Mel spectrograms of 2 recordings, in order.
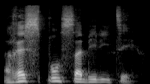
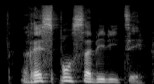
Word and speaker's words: responsabilité: And that's R-E, obviously, R-E-G-A-R-D-E-R. And the word responsabilité also begins with R-E, but there's no acute accent or no grave accent in there. But when you pronounce it, let's hear it. – Responsabilité. – To me, that sounds like an R-E acute.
